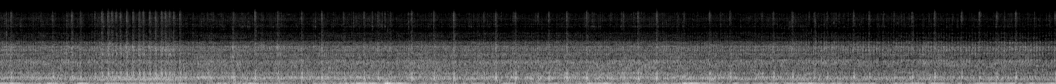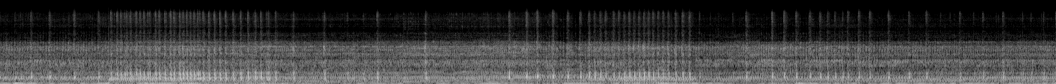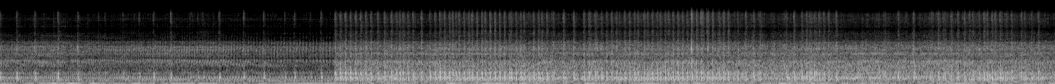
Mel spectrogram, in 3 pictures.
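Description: Dirt bike engine running while riding a rough gravel trail, heard from an on-board camera. The engine note and loudness change abruptly three times, where the footage is cut.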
